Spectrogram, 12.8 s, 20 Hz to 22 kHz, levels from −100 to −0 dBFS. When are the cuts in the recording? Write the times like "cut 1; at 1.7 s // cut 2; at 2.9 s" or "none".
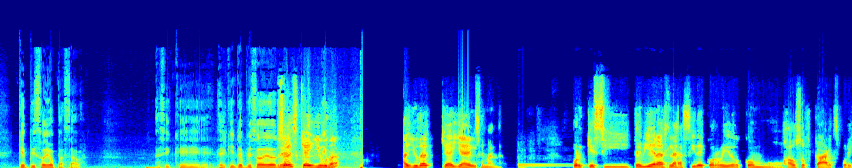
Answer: cut 1; at 7.1 s // cut 2; at 10.2 s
